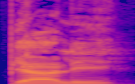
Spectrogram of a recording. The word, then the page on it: pyali: Apatani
